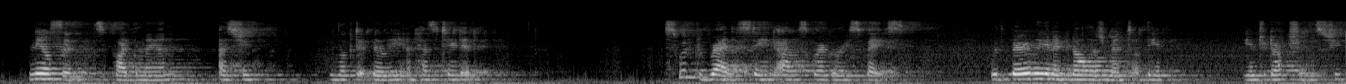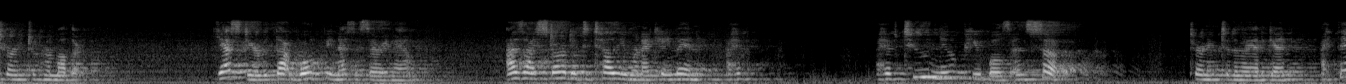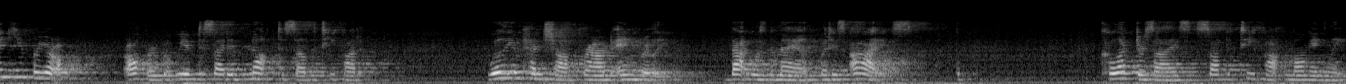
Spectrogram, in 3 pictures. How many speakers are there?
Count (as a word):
one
